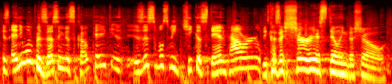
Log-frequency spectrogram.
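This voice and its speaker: This young man, a video reviewer, sounds high-pitched, animated and fairly bright, moving at a fairly quick pace. Background music accompanies his scripted, joking, casually profane film commentary.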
